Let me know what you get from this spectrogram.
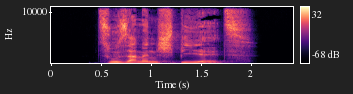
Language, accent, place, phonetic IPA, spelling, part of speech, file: German, Germany, Berlin, [t͡suˈzamənˌʃpiːls], Zusammenspiels, noun, De-Zusammenspiels.ogg
- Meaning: genitive singular of Zusammenspiel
